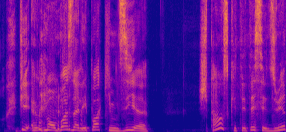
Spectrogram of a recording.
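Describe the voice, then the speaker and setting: A woman with a Quebec accent talks at a fairly slow pace in a fairly high, somewhat breathy voice with lively intonation, recorded dry and close with no echo. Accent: Québécois French. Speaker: radio host. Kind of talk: casual chat.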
